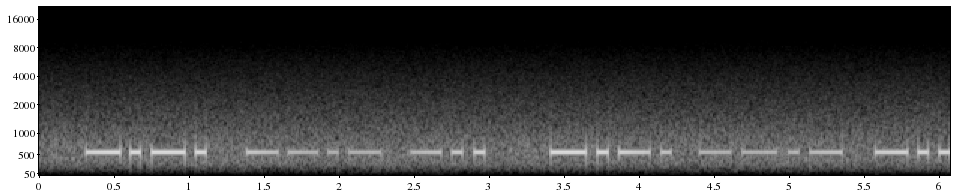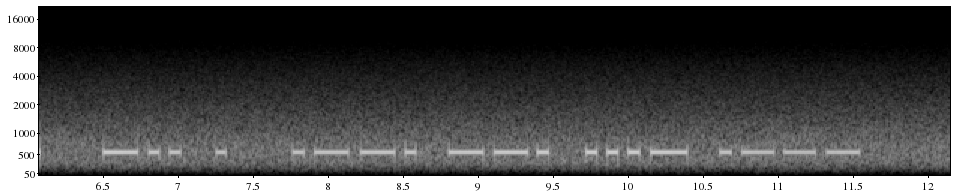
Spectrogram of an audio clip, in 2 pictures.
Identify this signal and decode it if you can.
Morse code, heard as a keyed tone, hand-sent with a straight key, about 17 wpm, 560 Hz, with radio static, fading and a narrow filter. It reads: CQD CQD DE PGVJ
